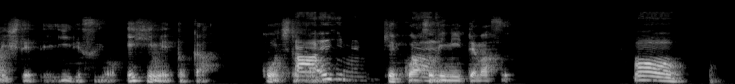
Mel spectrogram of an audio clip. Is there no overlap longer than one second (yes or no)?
yes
